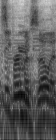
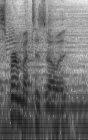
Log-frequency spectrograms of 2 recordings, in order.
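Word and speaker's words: spermatozoa: wrong too I did I said sper zoa instead of spermatazoa thank you drew thank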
